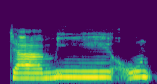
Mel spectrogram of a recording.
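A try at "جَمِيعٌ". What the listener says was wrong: Ini bukan jami'un dong. Ini kan hurufnya iya ya.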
